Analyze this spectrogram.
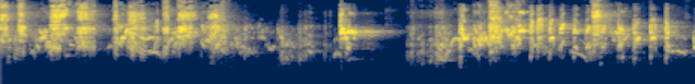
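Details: Several pet budgerigars chatter nonstop in a dense, scratchy warble of rapid chirps. A short pause holds one thin whistled note before the busy twittering resumes.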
